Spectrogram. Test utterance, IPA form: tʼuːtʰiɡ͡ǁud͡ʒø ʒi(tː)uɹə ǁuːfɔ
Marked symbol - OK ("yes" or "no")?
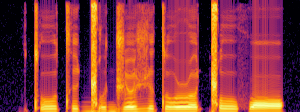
no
